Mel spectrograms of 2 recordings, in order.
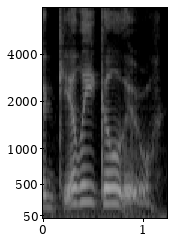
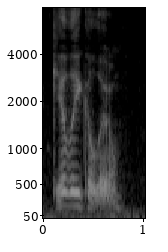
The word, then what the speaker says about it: Gillygaloo: This one is called the Gilligaloo. That's spelled G-I-L-L-Y-G-A-L-O-O. Gilligaloo.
